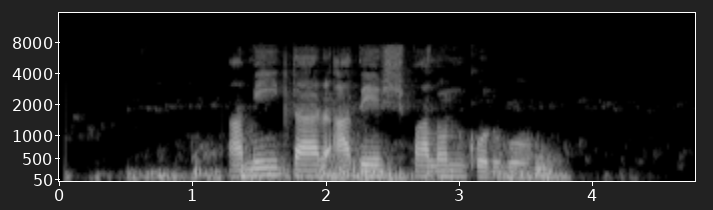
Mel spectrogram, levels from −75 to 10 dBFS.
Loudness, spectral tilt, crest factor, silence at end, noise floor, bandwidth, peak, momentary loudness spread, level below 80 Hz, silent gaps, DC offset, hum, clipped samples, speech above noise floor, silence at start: -19 LUFS; -6.5 dB/octave; 18 dB; 0.95 s; -56 dBFS; 8 kHz; -2 dBFS; 15 LU; -38 dBFS; none; under 0.1%; none; under 0.1%; 38 dB; 0.05 s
